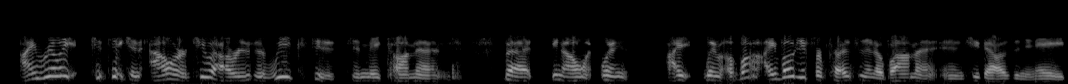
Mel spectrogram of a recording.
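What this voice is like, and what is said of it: Hoarse, sore-throat voice. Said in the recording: “apologize for my voice because I have a sore throat”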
